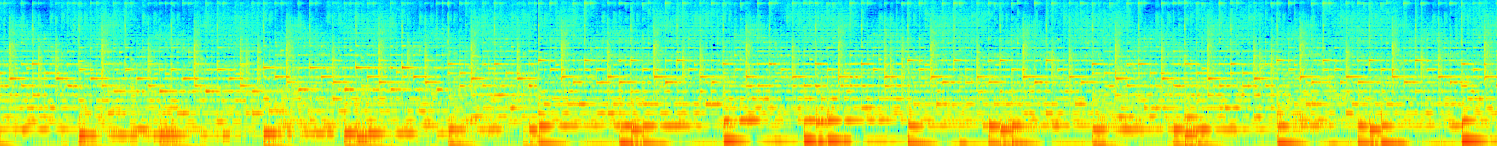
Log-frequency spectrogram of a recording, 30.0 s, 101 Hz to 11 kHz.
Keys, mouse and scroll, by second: 9.2 click, 16.4 click, 18.4-19.1 scroll down 1, 20.0 middle click, 21.4 scroll up 1, 27.9 shift+a.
